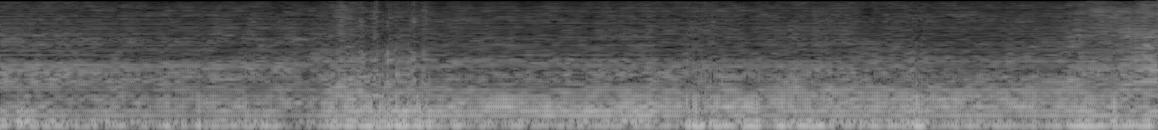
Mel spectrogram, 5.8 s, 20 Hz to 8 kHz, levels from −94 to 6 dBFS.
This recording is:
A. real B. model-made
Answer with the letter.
B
